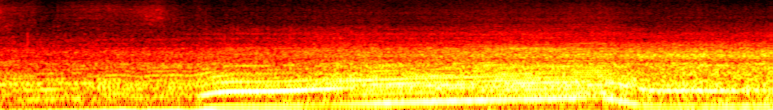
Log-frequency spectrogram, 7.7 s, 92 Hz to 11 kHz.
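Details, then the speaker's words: Pontiac Sunbird 2.0 L OHC, about 1989–1990: it pulls cleanly through the revs with a smooth rising tone and clean gear steps, running strong and even to highway speed. Normal acceleration. "if she gets going like it's nobody's business now I mean it's not fast it's it's a 2.0 L overhead cam Pontiac Sunbird from like 1989 1990"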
